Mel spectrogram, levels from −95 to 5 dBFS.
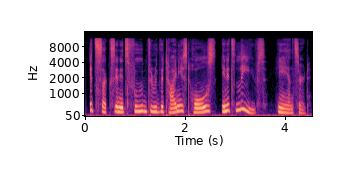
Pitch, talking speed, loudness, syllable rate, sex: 205 Hz, 185 wpm, -16 LUFS, 4.6 syllables/s, female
